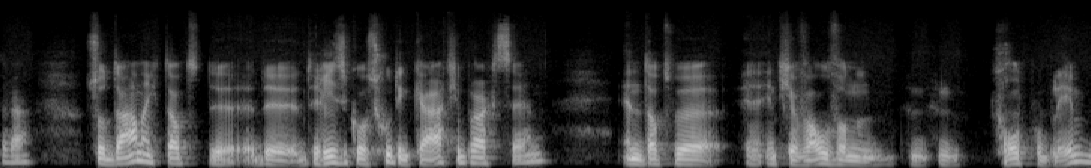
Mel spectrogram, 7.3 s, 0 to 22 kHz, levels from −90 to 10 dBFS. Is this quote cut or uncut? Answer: uncut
